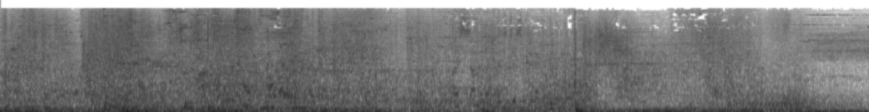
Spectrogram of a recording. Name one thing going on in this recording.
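Magic spells crackle and clash in a busy fantasy battle.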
